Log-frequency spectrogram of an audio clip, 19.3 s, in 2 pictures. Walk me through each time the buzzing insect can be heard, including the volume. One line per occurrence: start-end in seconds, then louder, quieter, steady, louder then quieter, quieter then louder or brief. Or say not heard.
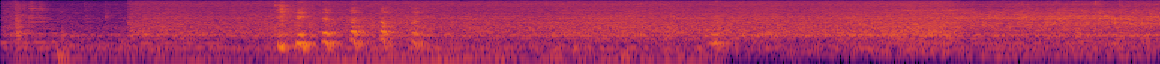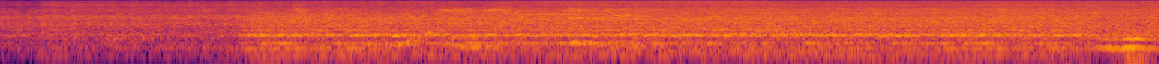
0.0-19.2 louder.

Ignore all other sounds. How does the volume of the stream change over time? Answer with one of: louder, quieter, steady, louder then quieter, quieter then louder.
louder.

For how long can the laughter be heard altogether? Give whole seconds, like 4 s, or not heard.
4 s.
